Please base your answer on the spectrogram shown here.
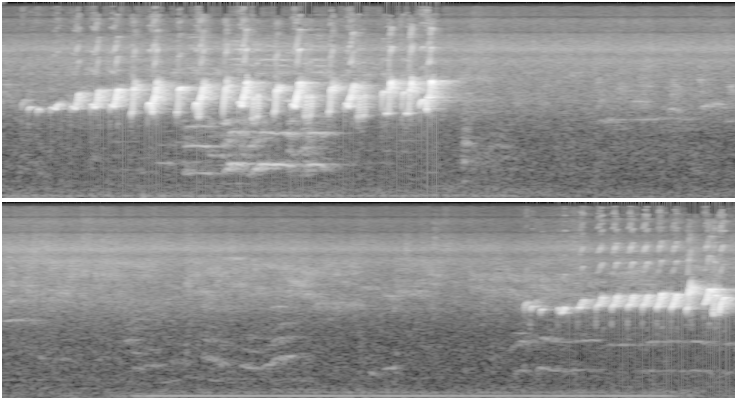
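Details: Sooty-headed bulbul, caught wild and kept caged, singing loudly and steadily: a fast rattling string of bright chirps, a quiet pause with a low hum, then the chirping series starts again.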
